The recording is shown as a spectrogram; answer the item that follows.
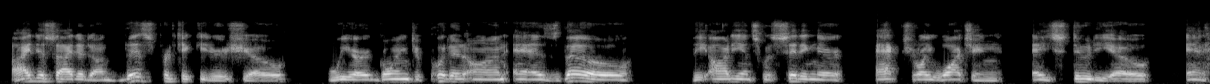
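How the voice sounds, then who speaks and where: A man explaining a theater show as its director in an interview, in a conversational, halting way. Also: medium pitch, no room sound. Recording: dull, lo-fi sound.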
